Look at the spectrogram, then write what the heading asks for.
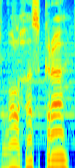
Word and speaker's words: Вуглускр: They say it's pronounced Vugluskur, and it's Ukrainian.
